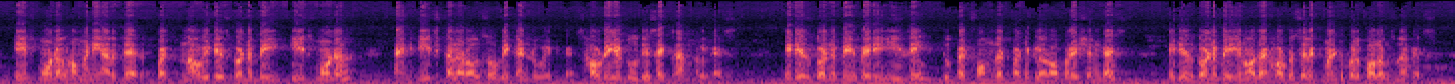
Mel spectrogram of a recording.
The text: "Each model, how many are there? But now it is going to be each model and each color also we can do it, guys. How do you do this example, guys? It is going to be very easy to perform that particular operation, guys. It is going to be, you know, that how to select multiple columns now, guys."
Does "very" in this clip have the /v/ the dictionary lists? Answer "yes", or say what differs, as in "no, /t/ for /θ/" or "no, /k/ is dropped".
yes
